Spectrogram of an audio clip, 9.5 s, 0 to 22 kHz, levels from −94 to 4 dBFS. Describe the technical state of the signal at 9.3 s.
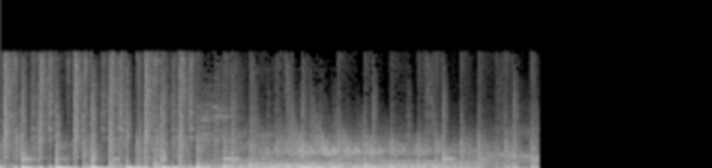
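At 9.3 s the signal is in an audio dropout to silence that begins abruptly at 7.19 s and runs to the end of the clip. The signal is silent with no room tone, most likely because the input was lost while recording continued writing empty samples.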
